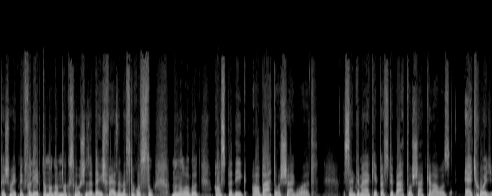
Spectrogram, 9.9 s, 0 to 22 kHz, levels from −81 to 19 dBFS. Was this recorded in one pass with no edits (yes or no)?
yes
